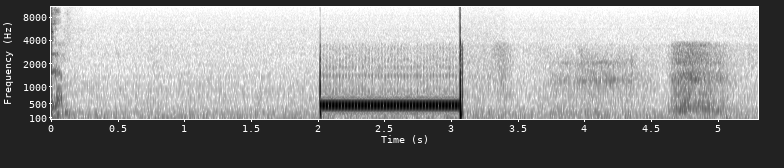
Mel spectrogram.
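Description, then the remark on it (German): A single loud, steady telephone ringing tone as a call is placed, lasting about one second, a flat mid-pitched buzz that starts and stops with clicks, set against a quiet background with faint breathing or rustling afterward. “Da hat sie seine Nummern ausgesucht und ihm angerufen.”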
